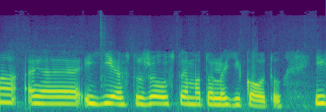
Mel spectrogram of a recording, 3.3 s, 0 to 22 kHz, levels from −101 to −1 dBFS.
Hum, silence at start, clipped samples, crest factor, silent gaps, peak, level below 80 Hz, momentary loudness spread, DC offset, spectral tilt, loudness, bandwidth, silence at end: none; 0 s; under 0.1%; 10 dB; none; 0 dBFS; -54 dBFS; 4 LU; under 0.1%; -9 dB/octave; -12 LUFS; 4.8 kHz; 0 s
